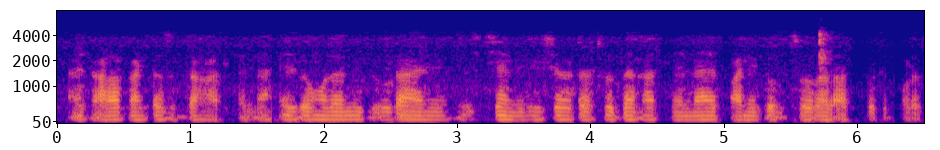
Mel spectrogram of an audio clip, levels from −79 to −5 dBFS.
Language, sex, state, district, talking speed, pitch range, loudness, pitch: Marathi, male, Maharashtra, Nagpur, 175 wpm, 100-105 Hz, -29 LUFS, 105 Hz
